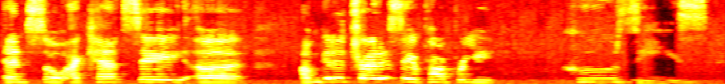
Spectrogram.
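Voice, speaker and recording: A woman's voice: on the high side, moderate pace, a little hiss or hum. A woman radio host with a twangy West Texas drawl, chatting casually and giggling often. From West Texas, United States. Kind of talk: casual interview chat.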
